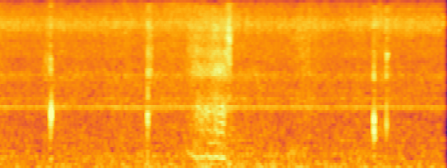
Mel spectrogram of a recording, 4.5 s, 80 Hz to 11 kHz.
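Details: Infant hiccups on the 3rd day: three short, sharp catches about a second or more apart, with a brief soft vocal sound between, against quiet room hiss.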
